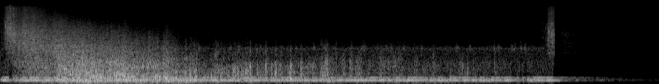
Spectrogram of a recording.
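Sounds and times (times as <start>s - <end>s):
distant lightning thunder: 0.2s - 5.2s.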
